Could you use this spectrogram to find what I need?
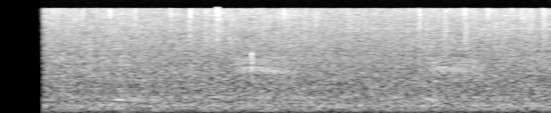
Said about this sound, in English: Now you can hear the oil start to sizzle.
